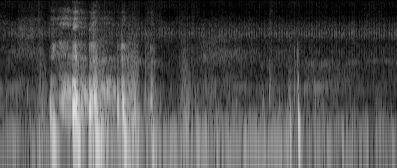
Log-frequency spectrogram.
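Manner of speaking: breathy chuckle at his own line; amused laugh. Real, not acted. Streamer chuckling at chat's joke, amused laugh.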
